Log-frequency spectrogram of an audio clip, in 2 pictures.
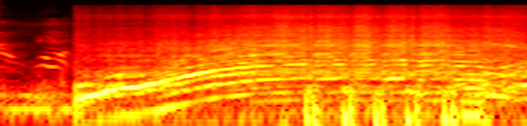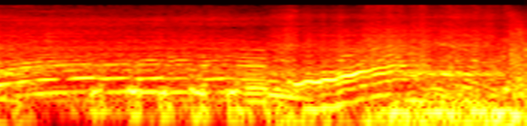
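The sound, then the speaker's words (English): A Lamborghini Aventador doing a burnout on a patch of untouched snow, its engine kicking in loudly and revving hard, the pitch climbing and dropping in repeated sweeps with no other sound over it. “So I'm gonna try a crazy burnout in the Aventador and see what happens.”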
